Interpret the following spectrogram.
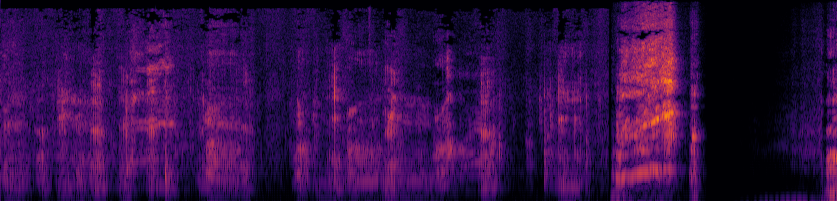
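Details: Domestic pigs, farm animals: a busy run of rough, broadband grunts and snorts, then a loud, rising squeal near the end, followed by a short pause and another grunt.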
